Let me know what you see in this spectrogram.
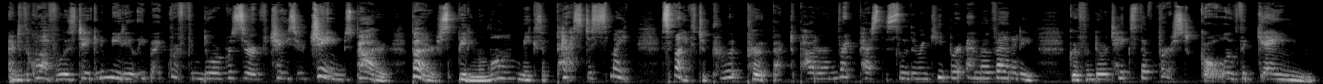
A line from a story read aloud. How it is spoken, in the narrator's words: the announcer shouted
